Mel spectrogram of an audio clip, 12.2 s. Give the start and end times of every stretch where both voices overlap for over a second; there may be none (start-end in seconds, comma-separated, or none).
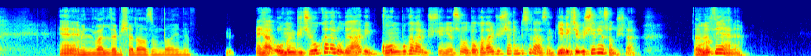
none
